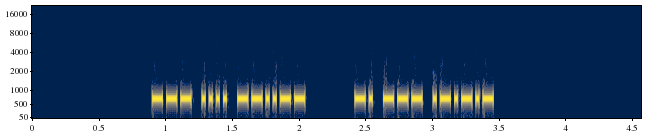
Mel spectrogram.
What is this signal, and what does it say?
Morse code, heard as a keyed tone, about 41 wpm, 700 Hz. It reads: OH, NO.
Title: 2x Word-Spacing - Sentences from Top 500 Words - 45wpm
